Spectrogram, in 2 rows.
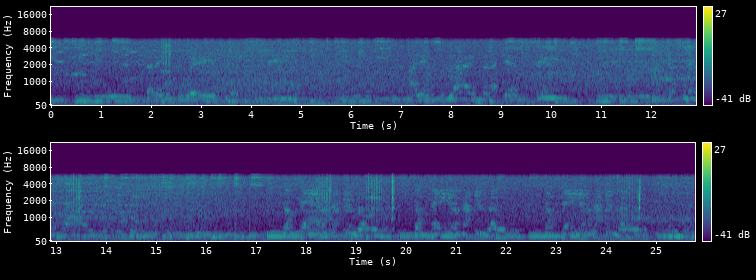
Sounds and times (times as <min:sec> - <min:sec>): Music: 0:00.0 - 0:25.7.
